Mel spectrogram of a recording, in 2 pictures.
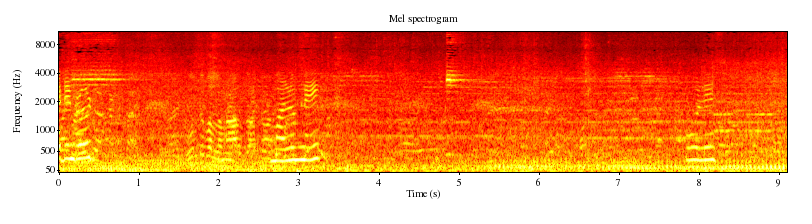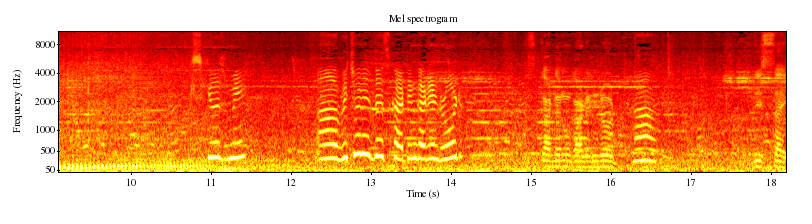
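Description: Men talk loudly outdoors, heard from a little distance.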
